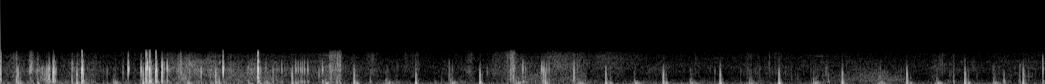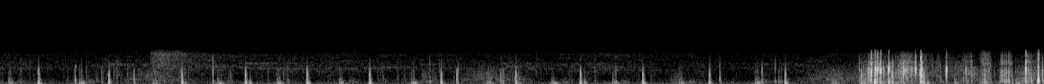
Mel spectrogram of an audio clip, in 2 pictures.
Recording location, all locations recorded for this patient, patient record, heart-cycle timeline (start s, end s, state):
pulmonary valve (PV)
aortic valve (AV)+pulmonary valve (PV)+tricuspid valve (TV)+mitral valve (MV)
#Age: Child
#Sex: Female
#Height: 123.0 cm
#Weight: 31.2 kg
#Pregnancy status: False
#Murmur: Absent
#Murmur locations: nan
#Most audible location: nan
#Systolic murmur timing: nan
#Systolic murmur shape: nan
#Systolic murmur grading: nan
#Systolic murmur pitch: nan
#Systolic murmur quality: nan
#Diastolic murmur timing: nan
#Diastolic murmur shape: nan
#Diastolic murmur grading: nan
#Diastolic murmur pitch: nan
#Diastolic murmur quality: nan
#Outcome: Normal
#Campaign: 2015 screening campaign
0.00	3.82	unannotated
3.82	3.95	S1
3.95	4.09	systole
4.09	4.22	S2
4.22	4.44	diastole
4.44	4.61	S1
4.61	4.74	systole
4.74	4.87	S2
4.87	5.15	diastole
5.15	5.25	S1
5.25	5.39	systole
5.39	5.51	S2
5.51	5.76	diastole
5.76	5.88	S1
5.88	6.00	systole
6.00	6.14	S2
6.14	6.33	diastole
6.33	6.42	S1
6.42	6.58	systole
6.58	6.71	S2
6.71	6.89	diastole
6.89	7.00	S1
7.00	7.16	systole
7.16	7.28	S2
7.28	7.46	diastole
7.46	7.57	S1
7.57	7.75	systole
7.75	7.86	S2
7.86	8.11	diastole
8.11	8.22	S1
8.22	8.39	systole
8.39	8.48	S2
8.48	8.76	diastole
8.76	8.87	S1
8.87	9.04	systole
9.04	9.14	S2
9.14	9.32	diastole
9.32	9.46	S1
9.46	9.62	systole
9.62	9.73	S2
9.73	9.90	diastole
9.90	10.04	S1
10.04	10.18	systole
10.18	10.29	S2
10.29	10.52	diastole
10.52	10.62	S1
10.62	10.80	systole
10.80	10.90	S2
10.90	11.22	diastole
11.22	11.33	S1
11.33	11.51	systole
11.51	11.61	S2
11.61	11.94	diastole
11.94	12.09	S1
12.09	20.90	unannotated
